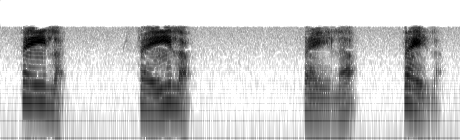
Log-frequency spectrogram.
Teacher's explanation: this pitch doesn't belong to the syllable the way a tone does instead it's determined by the tone of the preceding syllable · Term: neutral tone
